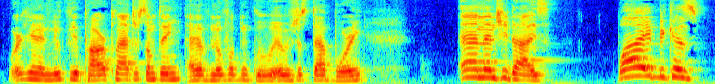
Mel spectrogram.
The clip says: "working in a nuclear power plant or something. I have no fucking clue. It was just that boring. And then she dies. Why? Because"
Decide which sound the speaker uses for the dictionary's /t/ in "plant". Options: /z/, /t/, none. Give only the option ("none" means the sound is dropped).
/t/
